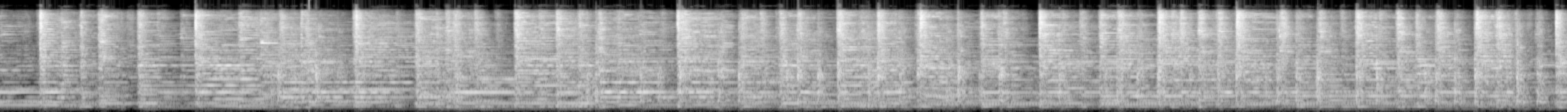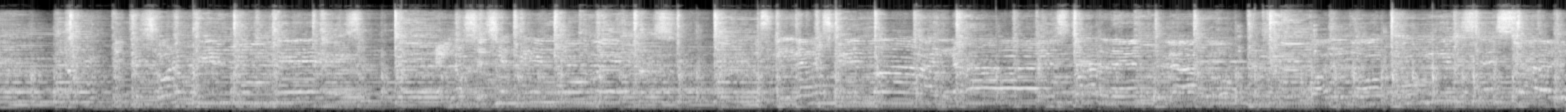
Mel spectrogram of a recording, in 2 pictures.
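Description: Three acoustic guitars strummed together in a steady, driving rhythm, with a voice singing over them.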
